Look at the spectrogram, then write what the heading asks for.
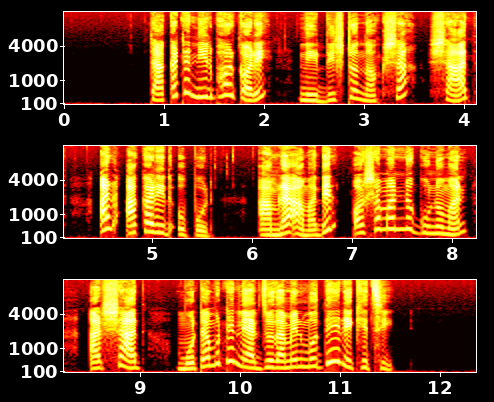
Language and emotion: Bengali, happy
